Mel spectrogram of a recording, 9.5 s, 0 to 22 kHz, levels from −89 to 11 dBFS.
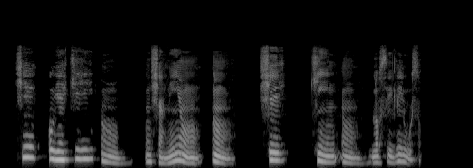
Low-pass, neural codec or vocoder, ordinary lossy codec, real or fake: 7.2 kHz; codec, 16 kHz, 16 kbps, FreqCodec, larger model; none; fake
